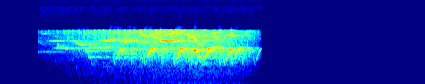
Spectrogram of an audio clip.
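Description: Birds chirping, a dubbed-in sound effect of many quick high chirps that swells in over about a second and cuts off abruptly after about two seconds.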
